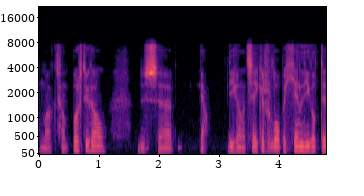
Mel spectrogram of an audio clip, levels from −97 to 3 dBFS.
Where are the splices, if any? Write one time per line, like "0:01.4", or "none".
none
